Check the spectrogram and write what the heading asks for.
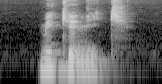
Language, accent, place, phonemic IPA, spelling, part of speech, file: French, France, Paris, /me.ka.nik/, mécanique, adjective / noun, LL-Q150 (fra)-mécanique.wav
- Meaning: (adjective) 1. mechanical (of or pertaining to a machine) 2. mechanical, lifeless; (noun) mechanics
